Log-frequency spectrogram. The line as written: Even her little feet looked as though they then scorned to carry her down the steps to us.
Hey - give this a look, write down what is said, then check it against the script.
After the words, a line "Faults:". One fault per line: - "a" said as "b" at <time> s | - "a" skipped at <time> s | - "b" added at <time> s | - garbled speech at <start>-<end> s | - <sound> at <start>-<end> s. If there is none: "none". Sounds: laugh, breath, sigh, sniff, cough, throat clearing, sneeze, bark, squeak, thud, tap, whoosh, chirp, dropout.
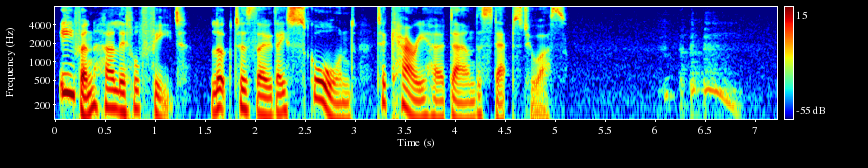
Even her little feet looked as though they scorned to carry her down the steps to us.
Faults:
- "then" skipped at 2.3 s
- throat clearing at 6.0-6.9 s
